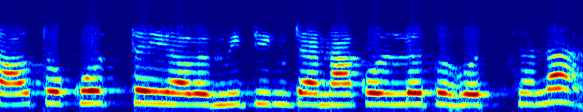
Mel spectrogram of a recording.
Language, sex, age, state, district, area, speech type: Bengali, female, 18-30, West Bengal, Malda, urban, conversation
